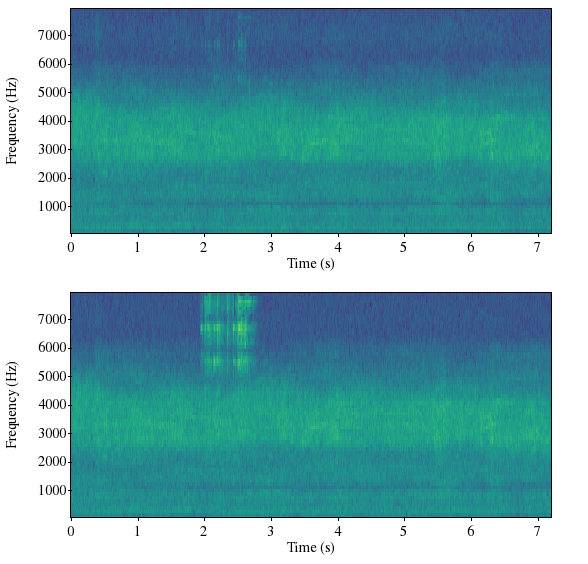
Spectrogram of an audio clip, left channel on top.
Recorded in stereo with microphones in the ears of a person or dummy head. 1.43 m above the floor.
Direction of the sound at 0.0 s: Centre (ahead or behind).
